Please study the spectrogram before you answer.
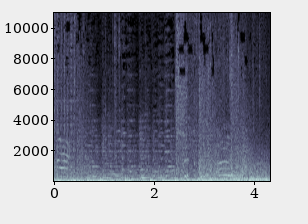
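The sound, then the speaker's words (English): Shotgun fire in a science-fiction video game: heavy booming blasts and crashing impacts over dense, loud game noise, with a few sharper bursts toward the end. “Yeah, the shooting looks solid. Shotgunning.”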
